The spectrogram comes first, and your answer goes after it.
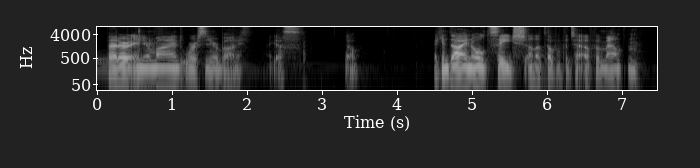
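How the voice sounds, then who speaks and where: Long, frequent pauses break up this man's speech. His pitch is fairly low and his intonation monotone and flat. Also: moderate pace, big swings in loudness. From Norway. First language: Norwegian. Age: 30s. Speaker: music composer livestreamer. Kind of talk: casual chat.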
